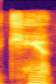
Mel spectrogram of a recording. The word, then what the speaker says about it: can't: In a sentence, can is usually short and quick, but can't has a very clear T sound at the end. That is a good tip. I can swim. I can't swim.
